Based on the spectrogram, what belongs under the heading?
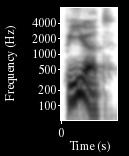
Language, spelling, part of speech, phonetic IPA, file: Russian, пьёт, verb, [p⁽ʲ⁾jɵt], Ru-пьёт.ogg
- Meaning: third-person singular present indicative imperfective of пить (pitʹ)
